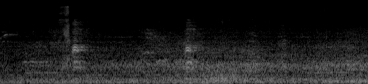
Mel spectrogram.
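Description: A duck flaps its wings briefly.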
